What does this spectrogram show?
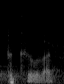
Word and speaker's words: Pakula: with my late husband Alan pakula sorry about the pronunciation it is pakula uh who was working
